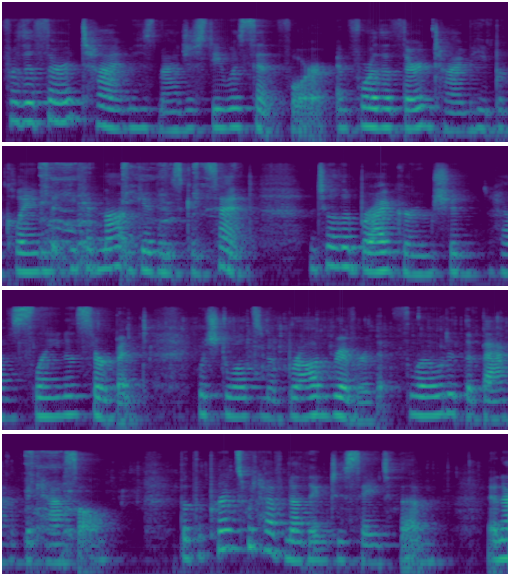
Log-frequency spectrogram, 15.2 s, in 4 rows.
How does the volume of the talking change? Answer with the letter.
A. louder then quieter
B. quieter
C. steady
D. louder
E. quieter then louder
C.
